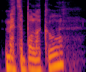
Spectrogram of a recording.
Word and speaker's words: Metabolical: And I also have this book called Metabolical.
